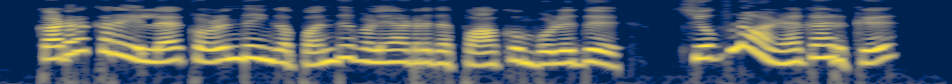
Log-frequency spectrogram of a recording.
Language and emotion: Tamil, happy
